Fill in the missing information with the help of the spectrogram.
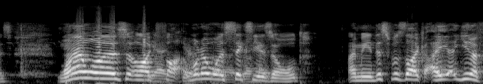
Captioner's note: speaking gibberish in the background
